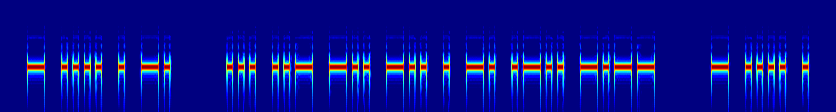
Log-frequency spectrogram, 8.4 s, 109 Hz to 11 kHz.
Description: Morse code, heard as a keyed tone, about 21 wpm, 700 Hz. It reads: THEN SUDDENLY THE
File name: Book One / 12-Chapter 12 - 21 WPM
